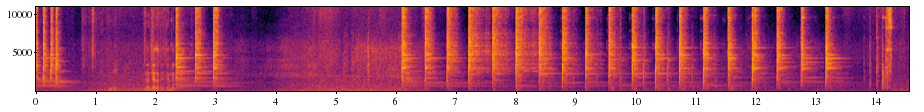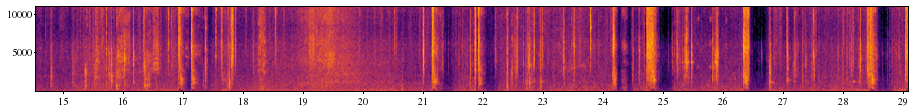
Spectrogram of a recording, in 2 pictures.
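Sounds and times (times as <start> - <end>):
hammer striking steel: 0.0 - 0.8, 2.3 - 3.6, 6.0 - 13.7
metal clinks and scraping: 0.0 - 1.0, 6.0 - 14.5.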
